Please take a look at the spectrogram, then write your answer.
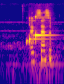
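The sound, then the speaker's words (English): A short electronic confirmation beep from a phone, signalling accessibility mode is enabled after two fingers are held on the screen, a steady mid-pitched tone lasting under a second, with a brief burst of other sound around it. “Continue touching the screen until you hear a beep to enable accessibility mode.”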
